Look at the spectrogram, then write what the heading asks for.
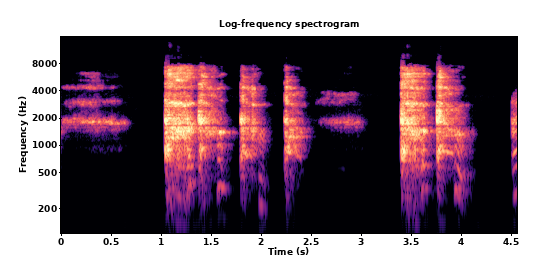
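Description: A person coughing several times in short bursts, close and fairly loud, with pauses between and a faint tonal sound in the gaps.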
